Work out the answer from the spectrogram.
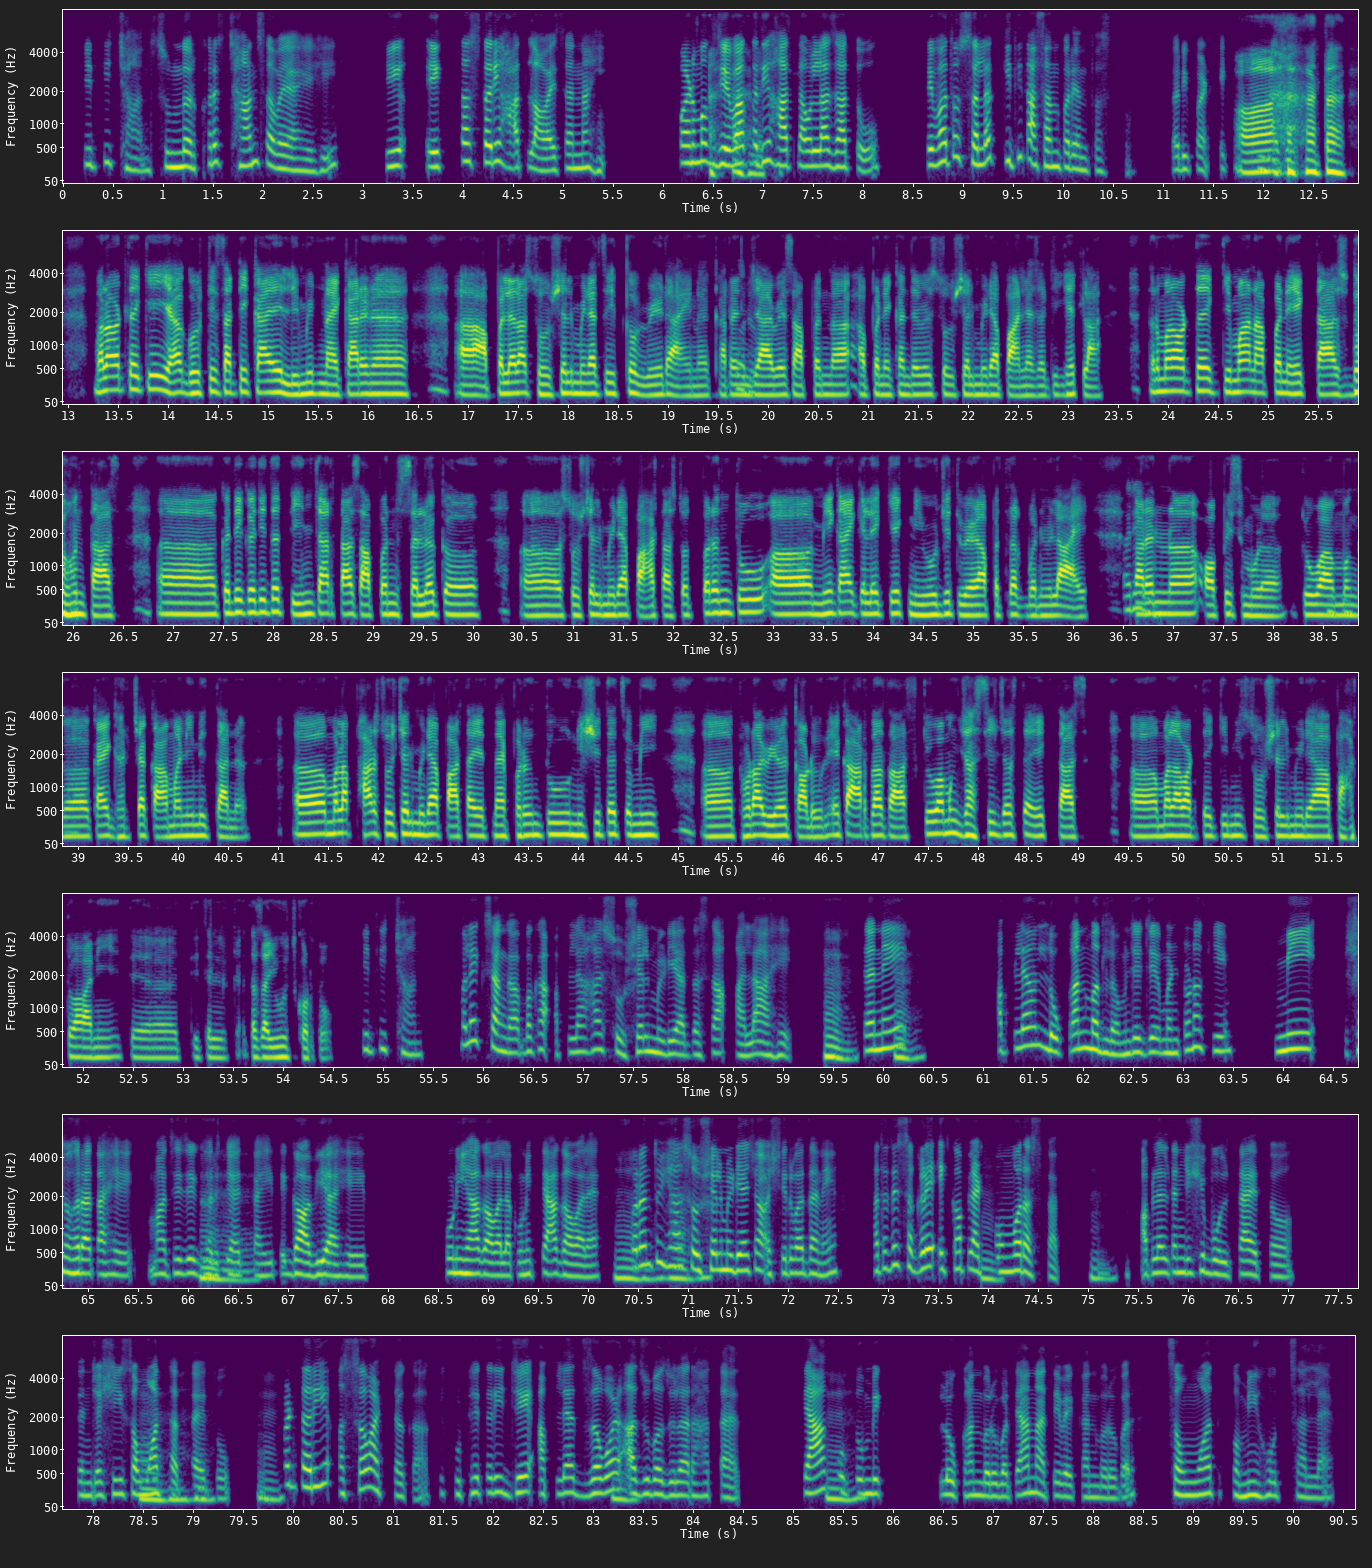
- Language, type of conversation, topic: Marathi, podcast, सोशल मीडियाने तुमच्या दैनंदिन आयुष्यात कोणते बदल घडवले आहेत?
- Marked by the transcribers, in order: laughing while speaking: "नक्कीच"; laughing while speaking: "अ, आता"; in English: "लिमिट"; chuckle; in English: "यूज"; in English: "प्लॅटफॉर्मवर"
